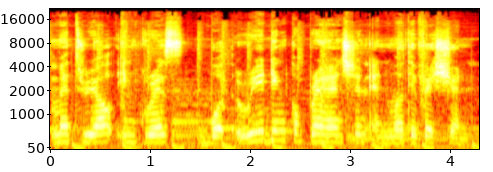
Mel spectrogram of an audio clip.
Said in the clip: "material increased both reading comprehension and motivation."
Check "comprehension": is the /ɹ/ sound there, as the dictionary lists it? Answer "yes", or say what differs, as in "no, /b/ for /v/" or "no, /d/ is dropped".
yes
